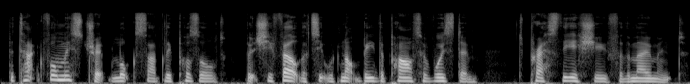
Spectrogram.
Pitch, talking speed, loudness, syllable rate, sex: 150 Hz, 225 wpm, -21 LUFS, 5.4 syllables/s, female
